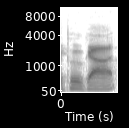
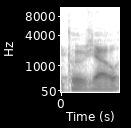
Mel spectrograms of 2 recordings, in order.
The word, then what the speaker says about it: Peugeot: made fun of me for saying pujo and i'm like you don't say the t in a word like that in french but then he told me it's a dialect thing some people do say pugot and some people do say pujo in france so for what it's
